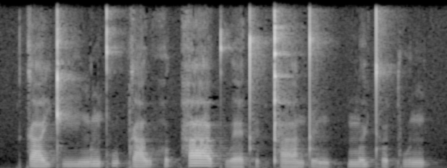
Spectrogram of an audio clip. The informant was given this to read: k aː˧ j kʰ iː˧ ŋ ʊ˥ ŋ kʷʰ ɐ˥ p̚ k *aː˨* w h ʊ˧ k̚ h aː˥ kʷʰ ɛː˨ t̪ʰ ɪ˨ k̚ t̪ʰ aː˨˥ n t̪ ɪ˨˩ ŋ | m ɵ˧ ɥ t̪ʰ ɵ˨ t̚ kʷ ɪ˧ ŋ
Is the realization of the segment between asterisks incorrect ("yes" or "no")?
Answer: no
